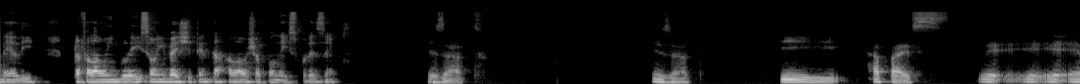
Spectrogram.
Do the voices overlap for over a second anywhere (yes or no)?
no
